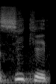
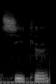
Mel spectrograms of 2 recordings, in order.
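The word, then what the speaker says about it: Székely: Then we get to the CK people, the second most populous minority. Yes, that's how you pronounce it, CK.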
